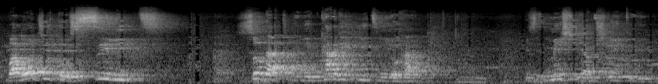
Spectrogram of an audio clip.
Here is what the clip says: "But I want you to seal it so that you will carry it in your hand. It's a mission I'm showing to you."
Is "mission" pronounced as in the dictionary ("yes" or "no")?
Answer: no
